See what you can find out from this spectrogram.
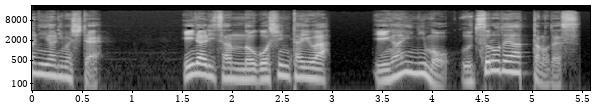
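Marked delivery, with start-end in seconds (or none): none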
